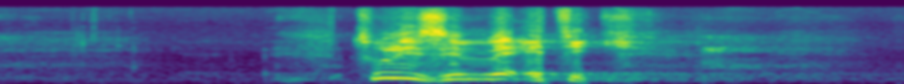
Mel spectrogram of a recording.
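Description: An elderly man speaks with animation through a headset microphone.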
